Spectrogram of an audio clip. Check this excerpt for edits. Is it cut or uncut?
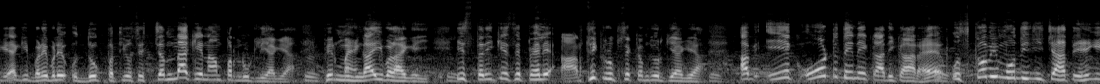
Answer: uncut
